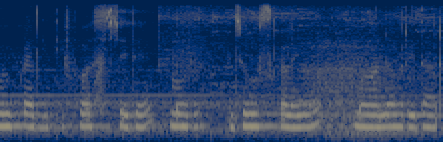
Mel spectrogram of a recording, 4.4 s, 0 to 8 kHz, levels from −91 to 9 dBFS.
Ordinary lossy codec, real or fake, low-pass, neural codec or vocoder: none; real; 7.2 kHz; none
